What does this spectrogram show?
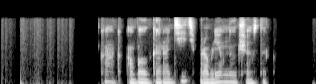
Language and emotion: Russian, neutral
